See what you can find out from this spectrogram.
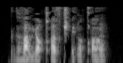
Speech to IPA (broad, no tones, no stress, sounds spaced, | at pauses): ɡʱ a m y ʊ̯ qʼ ɛ s t͡ʃʼ e ɡ ɔ̃ qʼ õ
